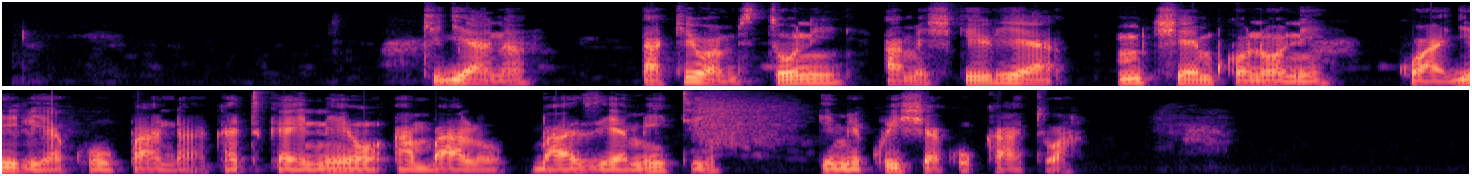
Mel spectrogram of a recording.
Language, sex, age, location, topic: Swahili, male, 25-35, Dar es Salaam, agriculture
